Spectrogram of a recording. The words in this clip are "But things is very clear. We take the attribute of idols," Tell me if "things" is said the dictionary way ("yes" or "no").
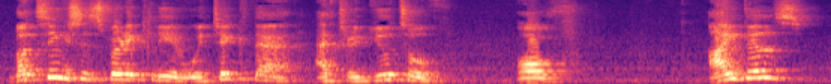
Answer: no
